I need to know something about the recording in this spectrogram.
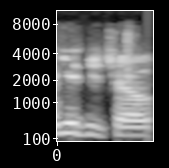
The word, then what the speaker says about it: Yee Jee Tso: Did I pronounce that right? It's Yee Jee Tso, right? Yee Jee Tso? Yeah, Yee Jee Tso, yeah.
